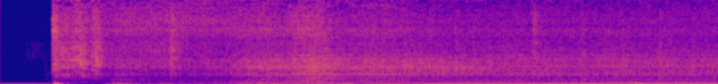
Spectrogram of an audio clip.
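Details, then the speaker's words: Isuzu Panther diesel, first start after the engine was reassembled: a few seconds of uneven cranking before it catches and settles into a steady idle; the long cranking is because the injection lines were still empty. "Bismillahirrahmanirrahim pasti sulit karena pipa panasnya masih kosong ya jadi agak lama seperti hidupnya"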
